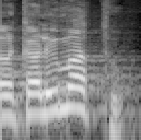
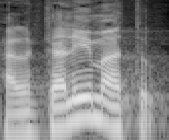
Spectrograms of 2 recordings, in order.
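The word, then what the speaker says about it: الْكَلِمَة: Perkataan penulis wal kalimatu hiya bi fathil kaf, dengan memfathahkan kaf al-ka, wa kasril lami, dan mengkasrokan lam al-kali, ya, al-kalimatu.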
